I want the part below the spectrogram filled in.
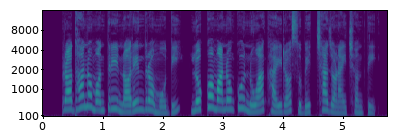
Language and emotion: Odia, neutral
